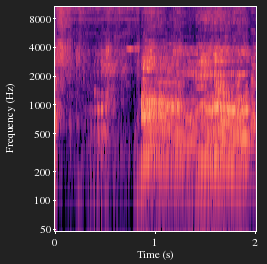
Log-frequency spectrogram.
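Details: A sow on a Philippine pig farm, just after farrowing, gives a loud, harsh, broad call that starts suddenly partway through and holds steady to the end, after a quieter, murmuring stretch.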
